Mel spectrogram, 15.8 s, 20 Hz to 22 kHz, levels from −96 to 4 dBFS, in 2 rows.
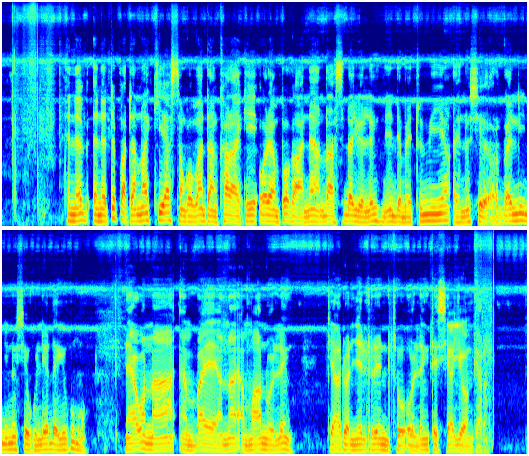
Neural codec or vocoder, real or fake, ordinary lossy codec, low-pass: vocoder, 44.1 kHz, 128 mel bands, Pupu-Vocoder; fake; none; none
